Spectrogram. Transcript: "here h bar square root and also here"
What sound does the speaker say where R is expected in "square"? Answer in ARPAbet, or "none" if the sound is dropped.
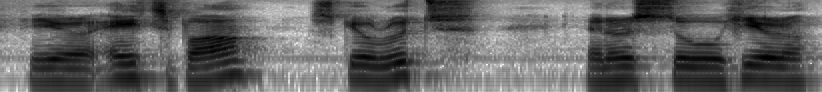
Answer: L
